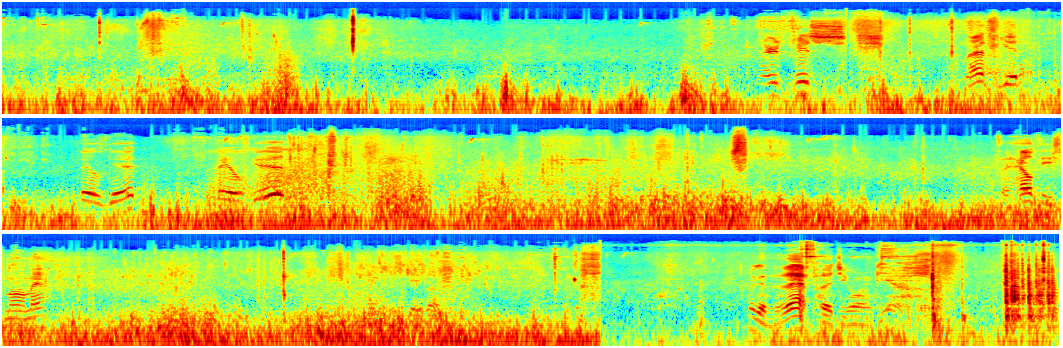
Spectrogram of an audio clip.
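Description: Wind buffeting the microphone as a loud, steady low rumble that drops away sharply about three seconds before the end. Short spoken exclamations come through it now and then.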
